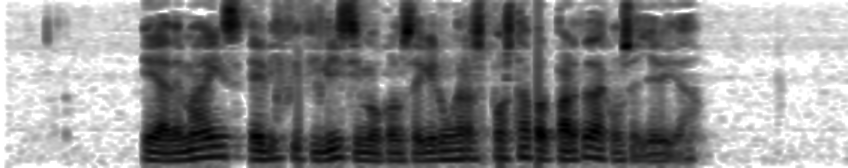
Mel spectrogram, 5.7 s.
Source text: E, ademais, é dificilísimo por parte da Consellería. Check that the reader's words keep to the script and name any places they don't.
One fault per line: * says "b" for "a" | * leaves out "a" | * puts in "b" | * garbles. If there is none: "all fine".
* puts in "conseguir unha resposta"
